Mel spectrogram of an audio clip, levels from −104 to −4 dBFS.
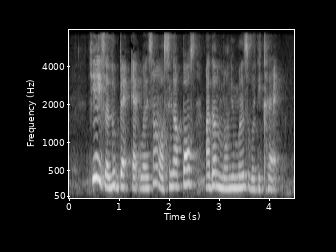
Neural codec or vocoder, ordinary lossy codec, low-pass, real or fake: codec, 16 kHz, 4 kbps, FreqCodec, smaller model; MP3, 48 kbps; 7.2 kHz; fake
